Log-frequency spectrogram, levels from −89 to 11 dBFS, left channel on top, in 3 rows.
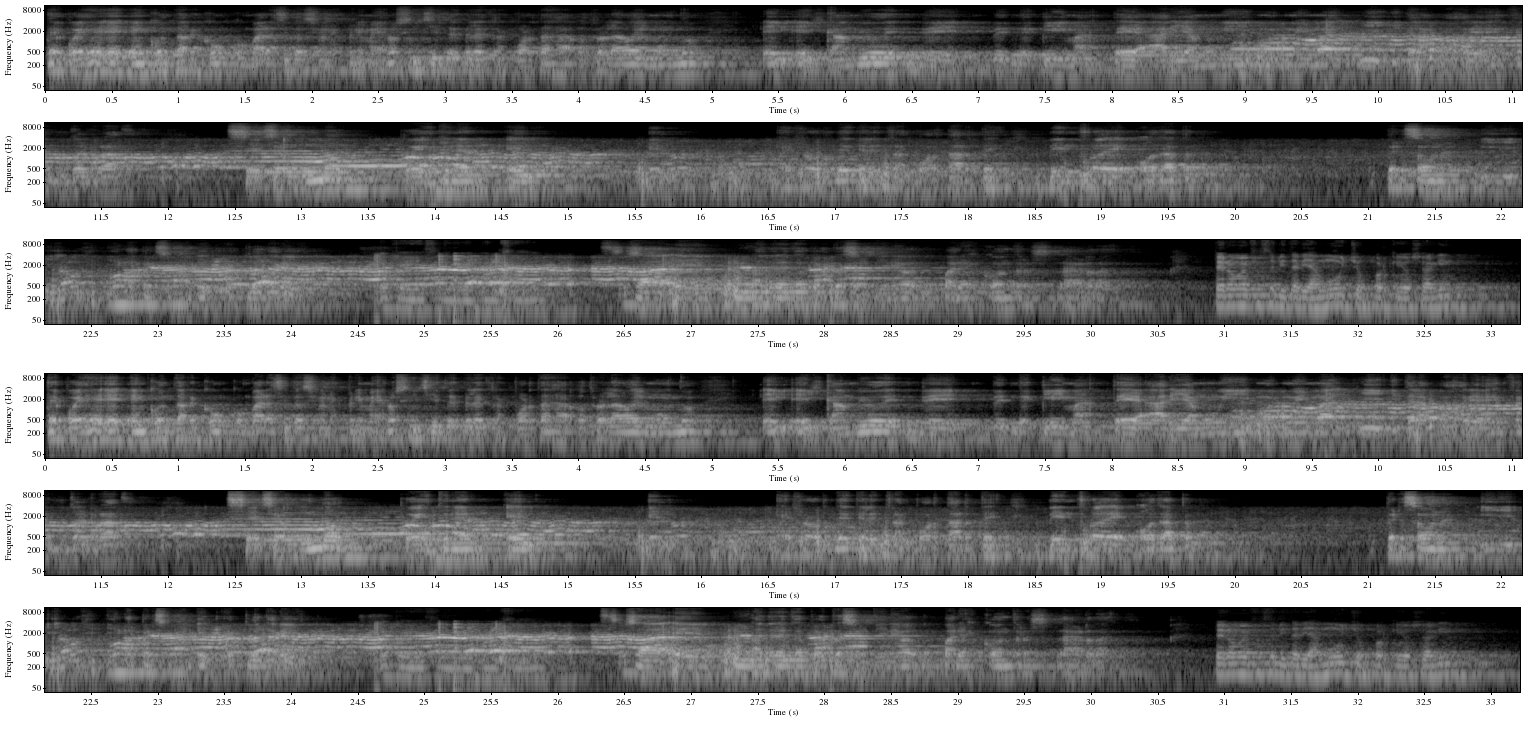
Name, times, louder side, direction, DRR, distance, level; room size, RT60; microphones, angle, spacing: voice 1, 0.0-5.0 5.4-11.7 12.4-13.4 13.7-14.8 15.6-15.9 16.6-19.7 21.1-24.1 26.3-30.2, right 1 dB, 65° right, 4 dB, 2.9 m, -32 dB
sound 1, 8.9-17.7 18.4-20.1 21.3-21.4 21.5-28.3, equal, 5° right, 1.5 m, -28 dB
voice 2, 12.9-13.3 13.9-14.2 24.7-25.9 30.9-32.7, left 1 dB, 35° left, 5 dB, 2.2 m, -37 dB
23.0 x 22.0 x 9.8 m, 2.3 s
head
